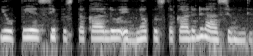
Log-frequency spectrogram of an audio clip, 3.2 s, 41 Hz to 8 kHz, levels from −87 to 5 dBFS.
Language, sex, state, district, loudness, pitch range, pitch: Telugu, female, Andhra Pradesh, Srikakulam, -15 LUFS, 205-225 Hz, 215 Hz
